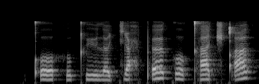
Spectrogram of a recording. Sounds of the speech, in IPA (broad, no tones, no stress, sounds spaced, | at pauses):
kʼ o h u kʰ y l œ c i ħ pʼ œ k o kʰ a t͡ʃ qʼ ə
